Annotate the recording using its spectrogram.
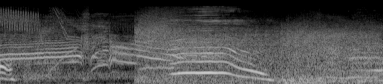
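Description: An energy blast roars and crackles.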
